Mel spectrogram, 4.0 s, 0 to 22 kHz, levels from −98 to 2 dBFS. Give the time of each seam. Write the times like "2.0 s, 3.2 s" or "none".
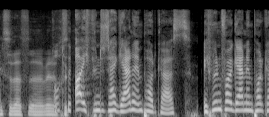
1.0 s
